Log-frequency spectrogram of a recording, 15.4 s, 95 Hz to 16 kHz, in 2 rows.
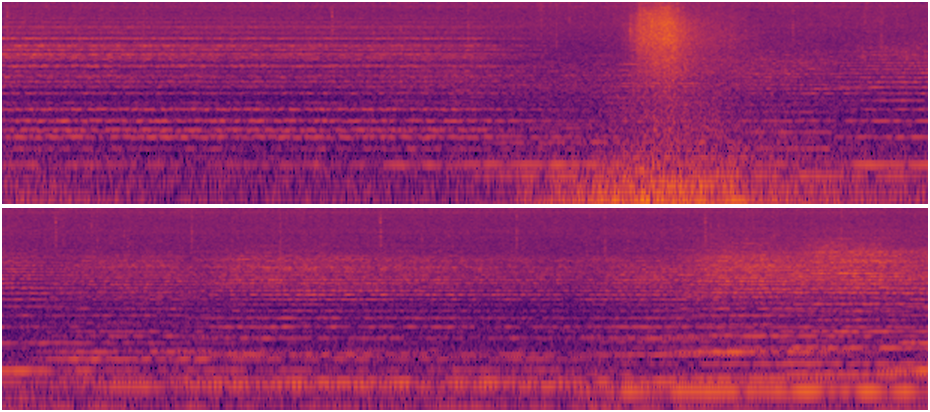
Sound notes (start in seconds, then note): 4.2 energy whoosh; 6.7 melodramatic music playing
